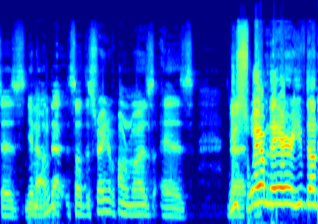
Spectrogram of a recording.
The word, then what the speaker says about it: Hormuz: Is that how you pronounce it? Hormuz? Hormuz, yeah, yeah.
